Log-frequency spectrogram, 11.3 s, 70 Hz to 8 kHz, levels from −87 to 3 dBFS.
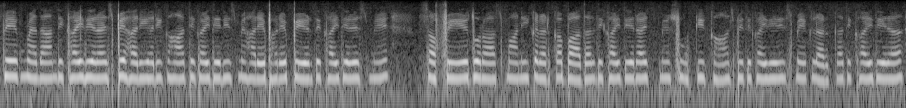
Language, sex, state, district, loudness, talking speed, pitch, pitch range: Hindi, female, Bihar, Lakhisarai, -21 LUFS, 245 wpm, 260 Hz, 255-265 Hz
